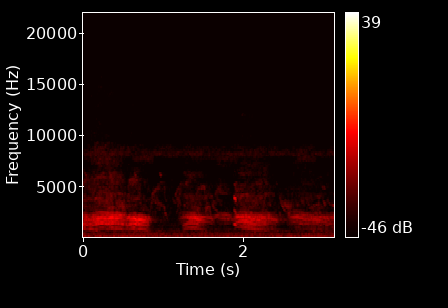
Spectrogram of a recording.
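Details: Freshly hatched drongo nestlings wait in the nest for their mother to bring food. Three drawn-out, harsh, buzzy calls rise and fall, separated by short pauses.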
